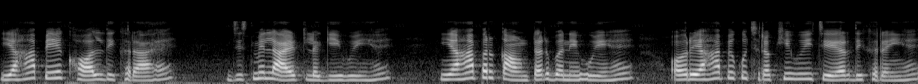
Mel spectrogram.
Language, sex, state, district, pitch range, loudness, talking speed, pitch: Hindi, female, Chhattisgarh, Korba, 210-265 Hz, -17 LUFS, 185 wpm, 225 Hz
